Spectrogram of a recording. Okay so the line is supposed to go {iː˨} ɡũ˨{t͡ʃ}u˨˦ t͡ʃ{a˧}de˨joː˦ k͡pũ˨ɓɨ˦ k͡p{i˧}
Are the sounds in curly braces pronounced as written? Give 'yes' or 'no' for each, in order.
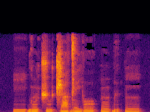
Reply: yes, yes, no, no

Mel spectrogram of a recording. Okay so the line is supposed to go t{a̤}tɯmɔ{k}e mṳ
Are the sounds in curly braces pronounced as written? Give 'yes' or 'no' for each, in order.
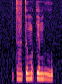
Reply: yes, yes

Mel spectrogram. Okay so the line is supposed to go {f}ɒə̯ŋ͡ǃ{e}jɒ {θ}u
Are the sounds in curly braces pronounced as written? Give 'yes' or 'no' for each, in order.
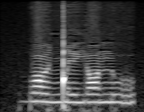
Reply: no, yes, no

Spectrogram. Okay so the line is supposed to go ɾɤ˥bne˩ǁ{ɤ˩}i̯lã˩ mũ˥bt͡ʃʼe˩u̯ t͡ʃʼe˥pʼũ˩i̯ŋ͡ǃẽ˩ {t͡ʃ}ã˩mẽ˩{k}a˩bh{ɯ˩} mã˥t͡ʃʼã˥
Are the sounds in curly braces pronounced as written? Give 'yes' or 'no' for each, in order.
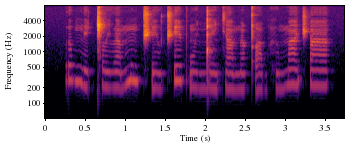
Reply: yes, no, no, yes

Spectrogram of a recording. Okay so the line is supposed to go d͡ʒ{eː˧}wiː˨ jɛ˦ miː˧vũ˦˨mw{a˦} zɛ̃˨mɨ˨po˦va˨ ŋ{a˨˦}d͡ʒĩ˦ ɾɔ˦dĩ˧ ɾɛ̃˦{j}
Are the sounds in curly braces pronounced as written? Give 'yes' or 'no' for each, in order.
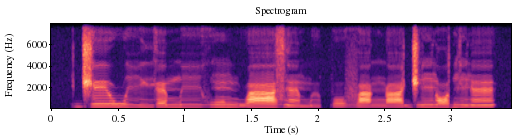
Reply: no, no, yes, no

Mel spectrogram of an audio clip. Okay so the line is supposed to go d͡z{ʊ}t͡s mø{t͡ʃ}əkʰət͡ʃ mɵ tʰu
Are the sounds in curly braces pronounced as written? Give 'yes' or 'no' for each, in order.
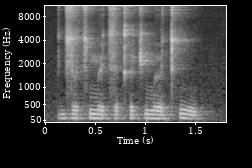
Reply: yes, no

